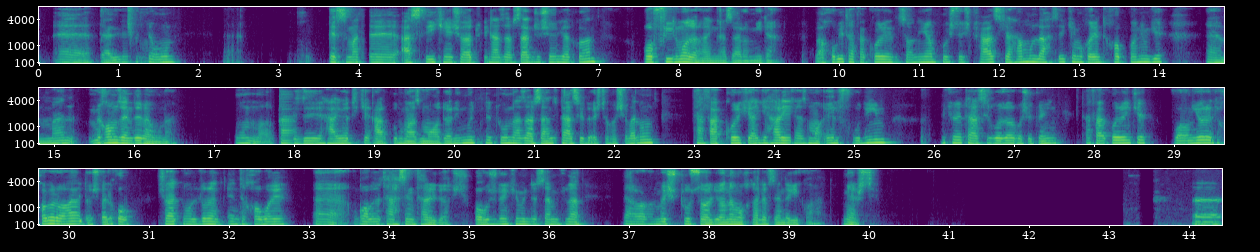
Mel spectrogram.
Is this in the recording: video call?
yes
